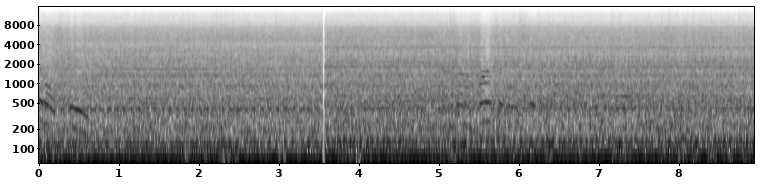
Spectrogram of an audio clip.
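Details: 1983 Ford F150 300 inline-six after the Carter YFA one-barrel carb fix, choke off, idle dropped slightly but maybe still fast for a manual: deep, steady idle rumble with a faint occasional stumble. Normal idle.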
